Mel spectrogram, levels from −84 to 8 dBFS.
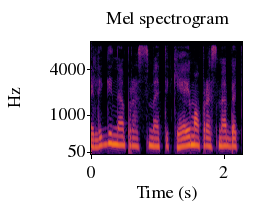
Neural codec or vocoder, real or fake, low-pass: vocoder, 44.1 kHz, 128 mel bands, Pupu-Vocoder; fake; 7.2 kHz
